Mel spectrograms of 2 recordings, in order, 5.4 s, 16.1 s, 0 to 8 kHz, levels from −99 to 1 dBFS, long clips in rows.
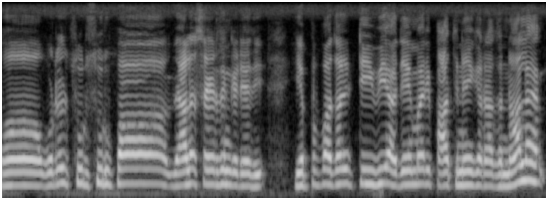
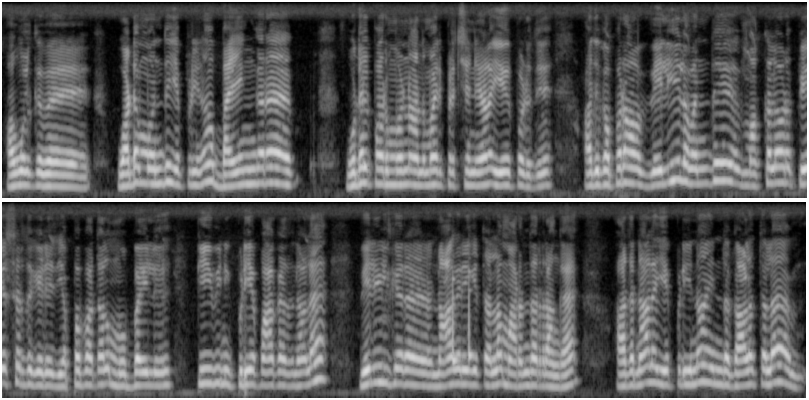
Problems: constant background noise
